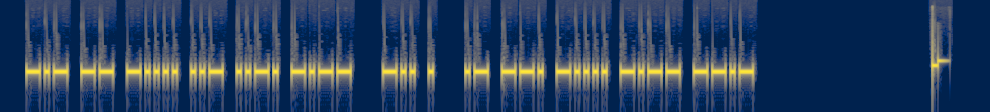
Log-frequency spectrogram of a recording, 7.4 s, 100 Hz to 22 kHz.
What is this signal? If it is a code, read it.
Morse code, heard as a keyed tone, about 36 wpm, 700 Hz. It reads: KM6UFY DE AG6YQ
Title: USA Callsign DE Callsign 35wpm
